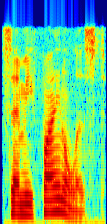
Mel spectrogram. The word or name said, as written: semifinalist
